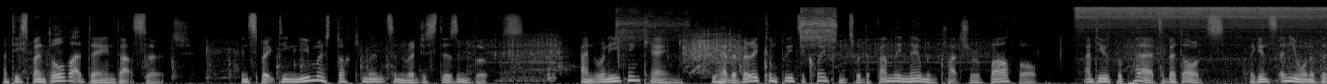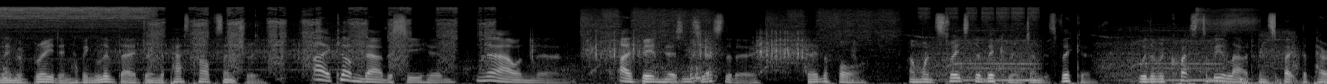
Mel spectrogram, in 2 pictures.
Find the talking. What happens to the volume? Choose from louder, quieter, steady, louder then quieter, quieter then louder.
steady.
